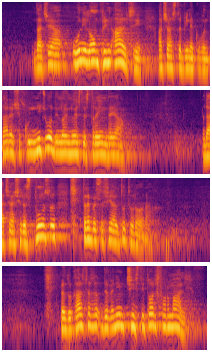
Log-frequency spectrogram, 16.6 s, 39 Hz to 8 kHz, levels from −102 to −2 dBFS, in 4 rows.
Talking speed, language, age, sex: 120 wpm, Romanian, 50-69, male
